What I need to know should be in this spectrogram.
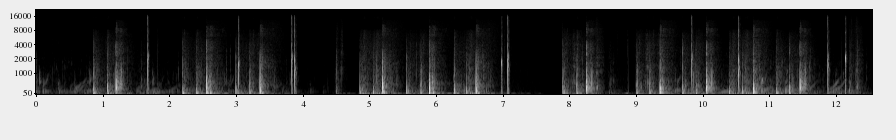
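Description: A pickaxe knocks repeatedly against stone, which cracks and breaks.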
